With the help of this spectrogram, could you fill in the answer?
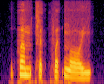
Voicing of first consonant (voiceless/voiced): voiceless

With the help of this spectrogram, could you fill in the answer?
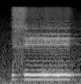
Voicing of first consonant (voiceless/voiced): voiced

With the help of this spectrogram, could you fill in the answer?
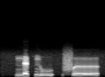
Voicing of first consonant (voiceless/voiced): voiced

